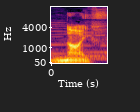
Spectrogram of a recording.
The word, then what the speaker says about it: knife: of pronunciation for example words like knife and Knight retained the K even though the K was no longer being pronounced William caxton's Legacy in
